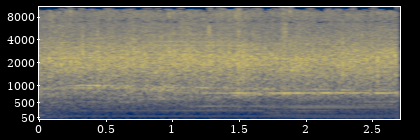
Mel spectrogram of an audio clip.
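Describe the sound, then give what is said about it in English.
An audience applauding steadily, a dense wash of many hands clapping at a constant loudness throughout, with no pauses and no voices standing out. “If you're, if you're not clapping, there's something wrong with you.”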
